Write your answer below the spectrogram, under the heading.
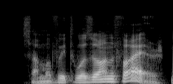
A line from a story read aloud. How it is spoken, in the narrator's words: he said cheerfully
